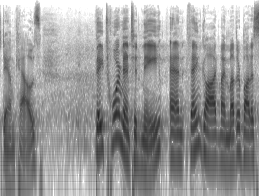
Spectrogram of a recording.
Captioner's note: laughter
